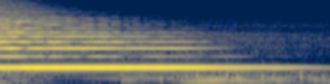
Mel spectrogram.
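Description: The final chord of a rock song, a distorted electric guitar left ringing and slowly fading away, with a faint click near the end.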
